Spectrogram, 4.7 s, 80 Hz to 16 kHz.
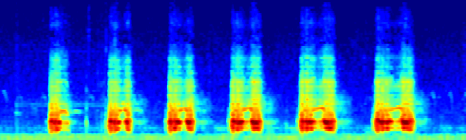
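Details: Southern black korhaan, a male standing on a rock in the middle of a field, calling in defence of his territory: six harsh, rasping double-pulsed croaks, each about a third of a second, repeated roughly every 0.6 seconds.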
